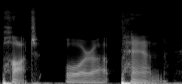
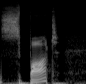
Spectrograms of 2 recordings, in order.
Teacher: The p sound at the beginning of words will be aspirated, so like pot or pan.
